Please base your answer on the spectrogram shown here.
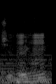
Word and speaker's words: Janicki: It has the preferred walk-on status, Jack Janicki out of White Bear Lake, Minnesota. Just glad I got the name pronounced right, Janicki, because my name gets screwed up all the time, and yours does too.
